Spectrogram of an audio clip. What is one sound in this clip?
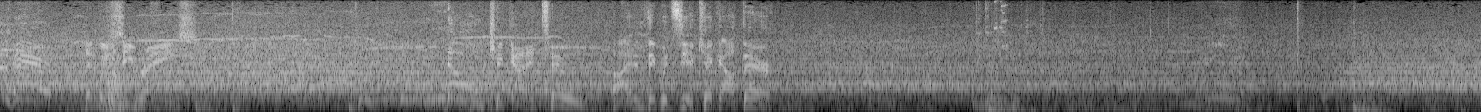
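Heavy bodies slam onto a wrestling ring mat with loud thuds.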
